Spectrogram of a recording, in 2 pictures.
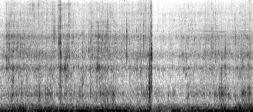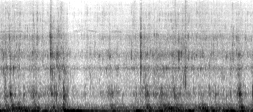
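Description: Water splashes and ripples against the front of a board moving through it.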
